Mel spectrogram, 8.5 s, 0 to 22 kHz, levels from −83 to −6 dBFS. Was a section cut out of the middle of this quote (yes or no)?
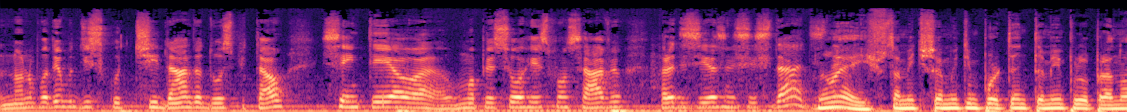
no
